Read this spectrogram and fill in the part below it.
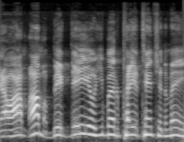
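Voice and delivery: put-on self-important Southern accent. Mocking self-important big shots roaming a festival, imitating big shots in a southern accent. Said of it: "They probably don't have a Southern accent".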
